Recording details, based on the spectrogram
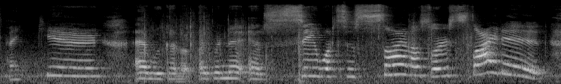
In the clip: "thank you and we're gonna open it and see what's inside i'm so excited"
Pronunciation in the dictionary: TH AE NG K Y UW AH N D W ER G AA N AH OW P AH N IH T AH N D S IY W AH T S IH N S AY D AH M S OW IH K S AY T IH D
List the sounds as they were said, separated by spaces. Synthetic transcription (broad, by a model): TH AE NG K Y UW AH N W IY G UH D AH OW P AH N IH T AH N S IY W AH T S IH S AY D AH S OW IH S AY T IH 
